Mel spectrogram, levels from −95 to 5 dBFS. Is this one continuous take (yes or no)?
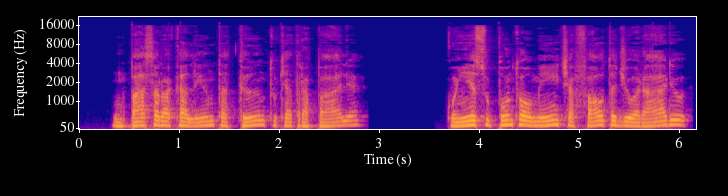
no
